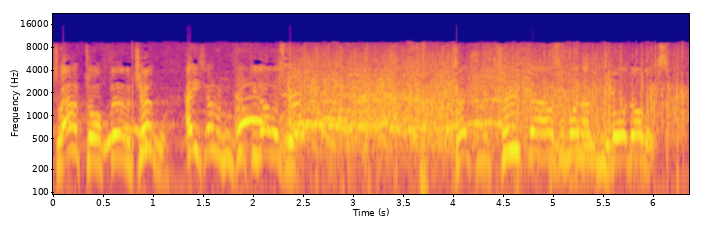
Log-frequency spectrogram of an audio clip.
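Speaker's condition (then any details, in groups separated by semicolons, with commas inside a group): No condition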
